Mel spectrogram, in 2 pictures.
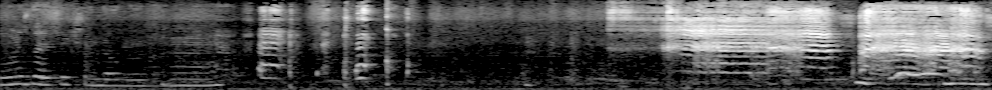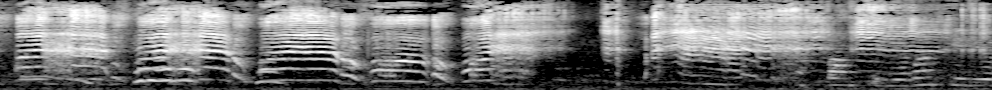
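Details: Two-month-old premature baby boy crying after his second vaccination with three injections: quiet fussing and adult voices, then loud, sustained, high-pitched wailing bursts with gasps between, a pain cry.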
